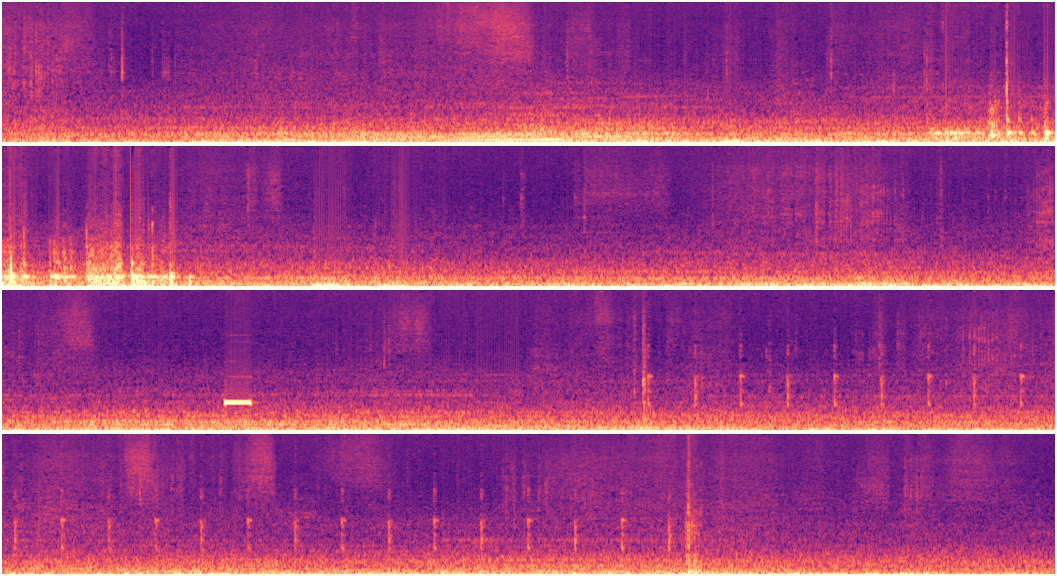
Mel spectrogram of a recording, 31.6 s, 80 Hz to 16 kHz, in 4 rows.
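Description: Low, steady cabin rumble of road and tyre noise in a 2023 Lexus RX 500h hybrid SUV driven slowly, with a cluster of loud thumps about seven to nine seconds in and another a little later. A short beep comes near the middle, and in the last third the turn-signal indicator ticks evenly, about two ticks a second.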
